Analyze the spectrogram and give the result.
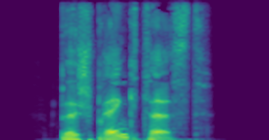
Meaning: inflection of besprengen: 1. second-person singular preterite 2. second-person singular subjunctive II
- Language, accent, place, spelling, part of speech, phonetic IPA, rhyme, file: German, Germany, Berlin, besprengtest, verb, [bəˈʃpʁɛŋtəst], -ɛŋtəst, De-besprengtest.ogg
